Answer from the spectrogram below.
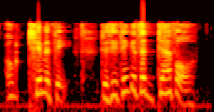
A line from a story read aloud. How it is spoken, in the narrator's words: cried the boatswain's mate in a voice that even the Canadian must have heard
